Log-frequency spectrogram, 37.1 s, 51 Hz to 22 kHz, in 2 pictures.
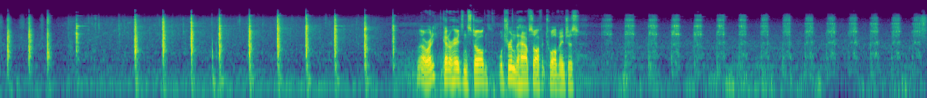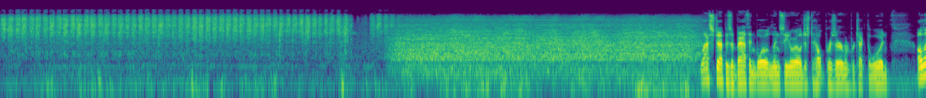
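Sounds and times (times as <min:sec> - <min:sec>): hand saw cutting wood: 0:12.0 - 0:26.4.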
